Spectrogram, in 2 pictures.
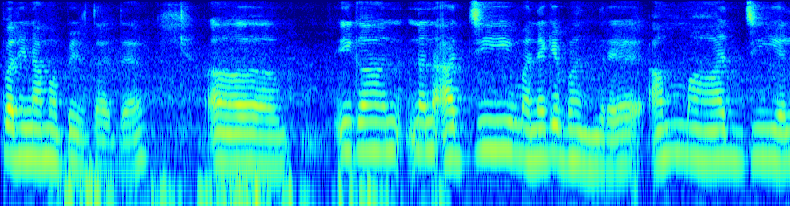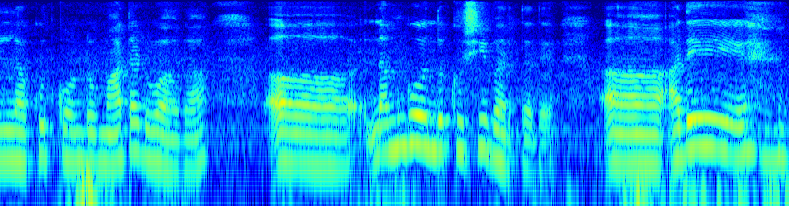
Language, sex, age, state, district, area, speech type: Kannada, female, 30-45, Karnataka, Udupi, rural, spontaneous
